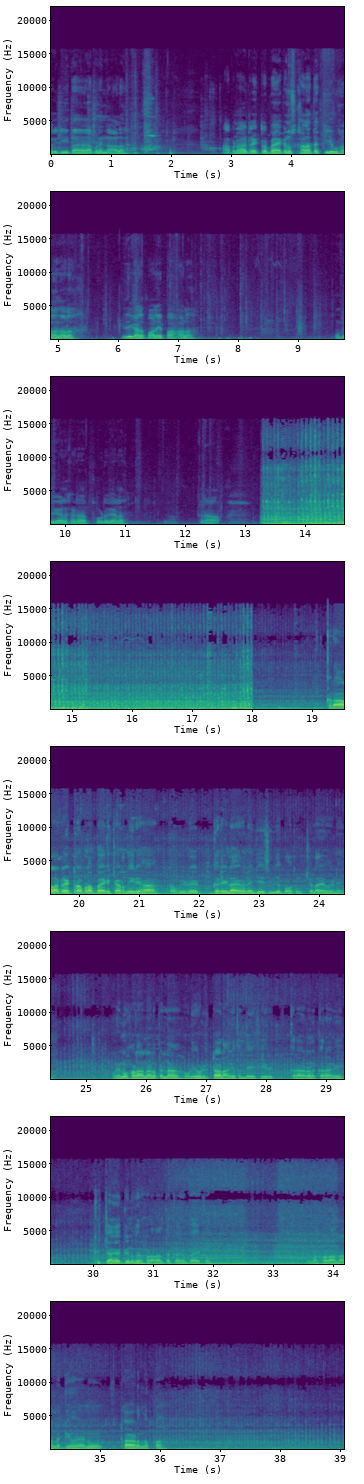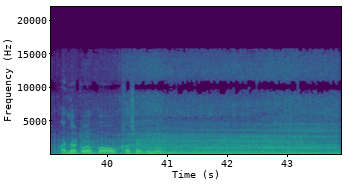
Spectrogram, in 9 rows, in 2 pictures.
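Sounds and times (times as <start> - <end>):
diesel tractor engine working hard: 13.3 - 43.9.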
